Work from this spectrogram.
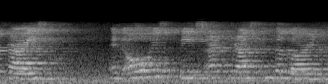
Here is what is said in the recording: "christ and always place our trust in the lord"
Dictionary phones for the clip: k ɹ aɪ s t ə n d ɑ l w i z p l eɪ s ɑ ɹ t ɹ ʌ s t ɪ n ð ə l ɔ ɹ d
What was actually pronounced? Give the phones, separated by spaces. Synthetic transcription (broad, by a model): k ɹ aɪ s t ə n d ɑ l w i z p eɪ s ɑ ɹ t ɹ ʌ s t ɪ n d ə l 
